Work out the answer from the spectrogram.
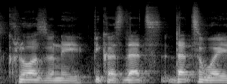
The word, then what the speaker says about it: Cloisonné: Jamie, as a true Patek connoisseur, you have to learn how to pronounce Cloisonné, because that's the way it's being pronounced.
